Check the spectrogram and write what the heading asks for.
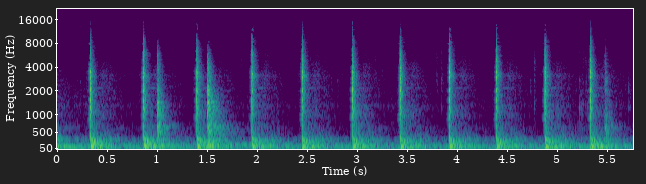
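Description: Hammer blows on a rusted, seized cast-iron transmission part of a 1948 Diamond T truck, about two sharp strikes a second, each ringing briefly. The blows don't sound healthy to the mechanic, who fears the rust-thinned cast iron will crack.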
